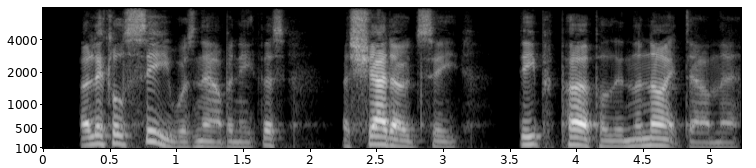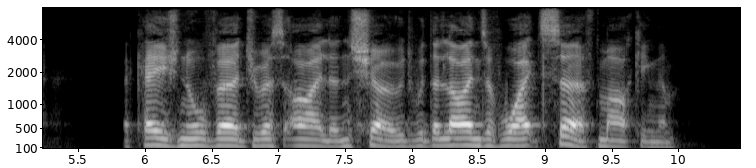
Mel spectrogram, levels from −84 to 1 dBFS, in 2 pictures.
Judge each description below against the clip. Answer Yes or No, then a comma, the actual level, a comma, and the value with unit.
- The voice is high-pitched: No, low, 135 Hz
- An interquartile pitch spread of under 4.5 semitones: Yes, average, 3.8 semitones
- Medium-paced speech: Yes, average, 165 wpm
